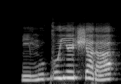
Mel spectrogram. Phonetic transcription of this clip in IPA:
ĩ˨mu˧ɡo˦jɛ̃˦ ʃa˦˨ɾa˨˦

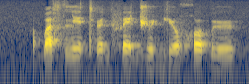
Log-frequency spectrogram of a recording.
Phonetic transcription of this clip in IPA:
ɓɐ˦slʲe˦tʼʏ˦d fe˧d͡ʒʉ˦ ɡʲʉ˨˦ χʷɐ˦ɓʉ˦

